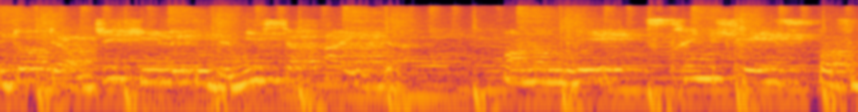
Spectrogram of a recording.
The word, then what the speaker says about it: Hyde: Hyde se prononce comme Hyde en anglais, qui signifie cache.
